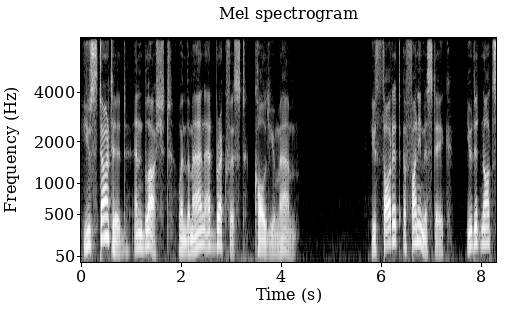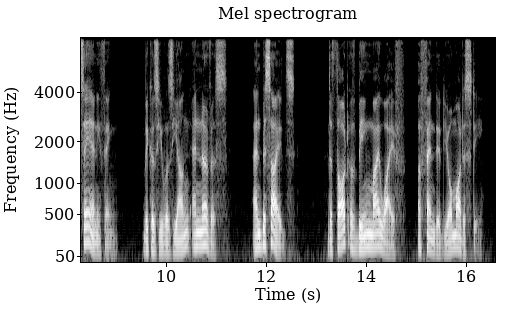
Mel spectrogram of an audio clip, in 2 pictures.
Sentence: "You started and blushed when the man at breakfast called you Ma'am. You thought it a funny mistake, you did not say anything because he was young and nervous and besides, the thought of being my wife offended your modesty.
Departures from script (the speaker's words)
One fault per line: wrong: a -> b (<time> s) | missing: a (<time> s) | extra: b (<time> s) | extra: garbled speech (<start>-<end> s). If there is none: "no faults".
no faults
